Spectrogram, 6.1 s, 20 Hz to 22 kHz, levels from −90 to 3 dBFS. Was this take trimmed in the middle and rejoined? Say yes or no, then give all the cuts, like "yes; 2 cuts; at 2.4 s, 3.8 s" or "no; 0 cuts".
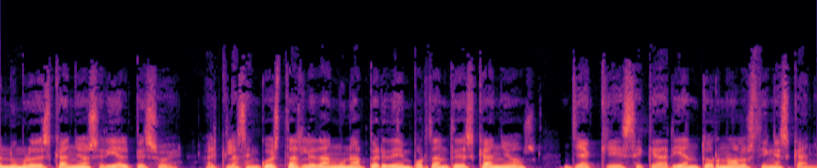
yes; 2 cuts; at 1.4 s, 4.1 s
